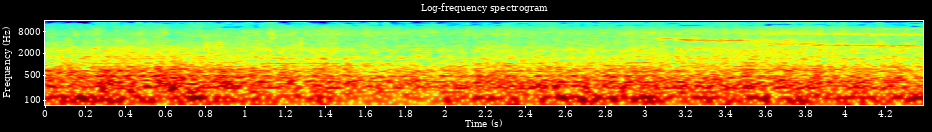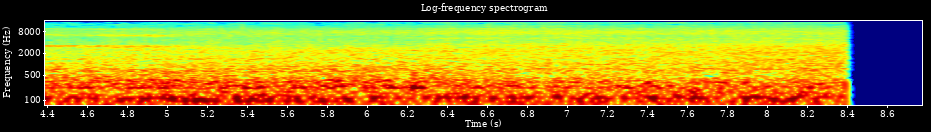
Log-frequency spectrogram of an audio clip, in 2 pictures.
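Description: Passenger train running, heard from inside the coach: a steady rumble of wheels on the rails. About three seconds in, a high squeal slides down in pitch as the train slows past the platforms. The sound cuts off suddenly near the end.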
